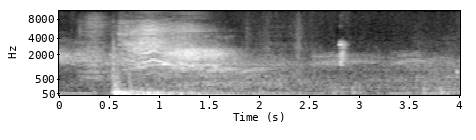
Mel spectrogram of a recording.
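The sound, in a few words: crows cawing in Dead by Daylight video game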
